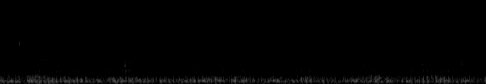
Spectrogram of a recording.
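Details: Domestic cat purring steadily while being petted indoors: a continuous low, rumbling, finely pulsed purr with no pauses and a faint click or two in the background.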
